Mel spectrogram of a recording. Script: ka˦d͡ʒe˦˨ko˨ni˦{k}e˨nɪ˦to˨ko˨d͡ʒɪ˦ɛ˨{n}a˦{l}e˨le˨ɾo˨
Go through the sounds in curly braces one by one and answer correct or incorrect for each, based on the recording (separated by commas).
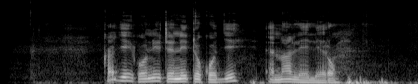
incorrect, correct, correct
